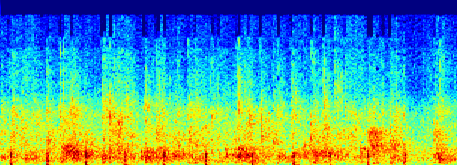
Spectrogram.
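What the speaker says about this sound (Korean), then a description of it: "우리 서로에게 힘찬 감사와 격려와 위로의 박수" A church congregation claps together during a Sunday year-end Christmas thanksgiving service, giving a steady, dense round of applause that fills the space for a few seconds without talk.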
